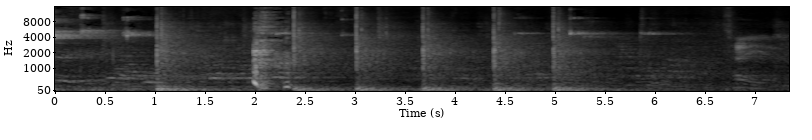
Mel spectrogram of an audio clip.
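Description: A basketball bounces on a wooden floor in a steady rhythm.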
